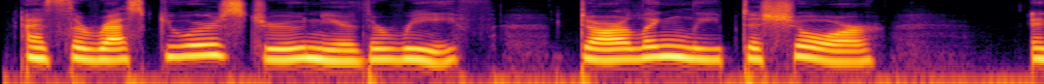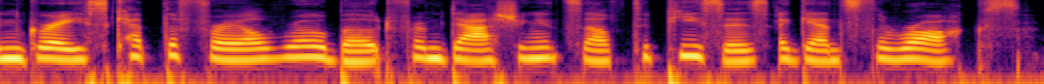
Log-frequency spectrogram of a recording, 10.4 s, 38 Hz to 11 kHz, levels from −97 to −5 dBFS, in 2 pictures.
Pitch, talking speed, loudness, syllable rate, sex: 210 Hz, 140 wpm, -17 LUFS, 3.9 syllables/s, female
